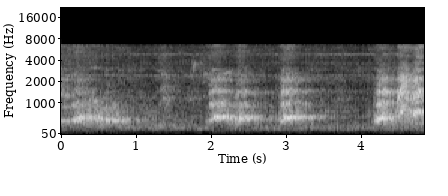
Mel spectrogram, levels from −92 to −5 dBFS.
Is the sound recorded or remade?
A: remade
